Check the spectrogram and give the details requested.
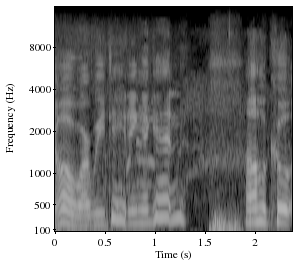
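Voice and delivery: stunned, flabbergasted surprise, very high pitch. Retelling a character's reaction to being called her boyfriend: imitating someone flabbergasted. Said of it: "he's all, like, flabbergasted".

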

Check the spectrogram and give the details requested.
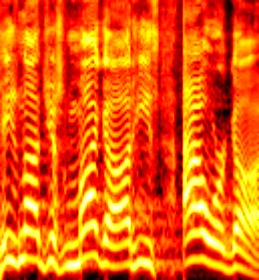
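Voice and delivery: my pitched high, our slow, set in contrast.

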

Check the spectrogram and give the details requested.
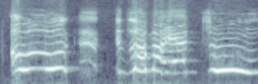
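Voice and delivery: slow, drawn-out, weepy, tearful whining. Speaking up to the one who refused to call the police, whining. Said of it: "don't whine".

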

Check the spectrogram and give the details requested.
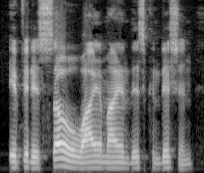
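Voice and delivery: ordinary delivery

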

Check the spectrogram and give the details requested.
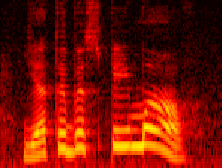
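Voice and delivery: joyful, high cry of delight. The king, finding Time on the pendulum, cries out: joyful exclamation. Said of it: "радісно вигукнув король і простягнув руки".

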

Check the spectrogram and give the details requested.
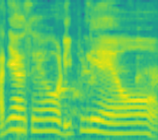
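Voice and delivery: high, put-on, sweetly polite customer-service voice. Voicing a game protagonist greeting NPCs in a put-on hospitality voice. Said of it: "접대용 목소리를 낸거죠".

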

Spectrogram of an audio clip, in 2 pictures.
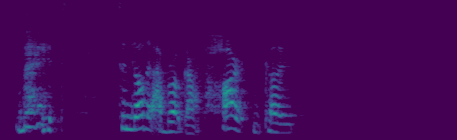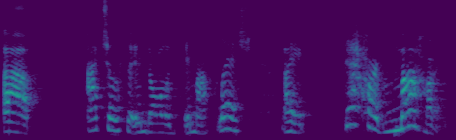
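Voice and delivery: fighting off crying mid-sentence, holding back tears. Sharing a personal confession about feeling they let God down: trying not to cry. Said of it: "I'm trying not to cry".

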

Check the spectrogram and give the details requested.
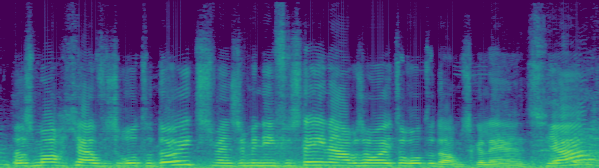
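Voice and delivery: German spoken in a broad Rotterdam accent.

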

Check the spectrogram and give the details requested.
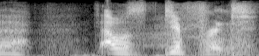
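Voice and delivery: squeezed through a choking throat. Ginger's father answers her outburst, choked out. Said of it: "her father managed to choke out".

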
